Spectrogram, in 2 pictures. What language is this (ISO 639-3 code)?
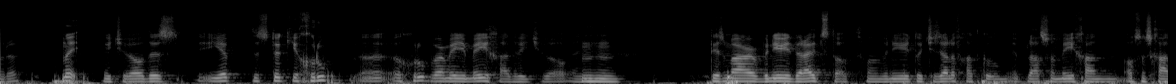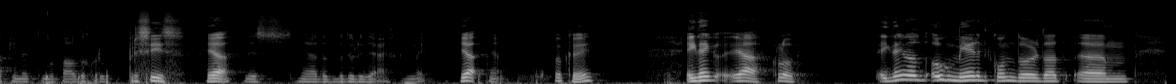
nld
